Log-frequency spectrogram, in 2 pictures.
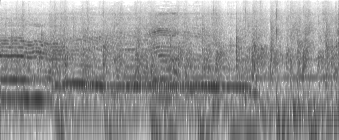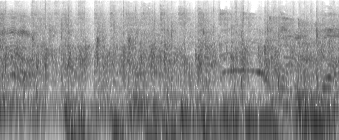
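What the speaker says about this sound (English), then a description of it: "listen to that nice cold night applause" A comedy club crowd at the Comedy Store claps steadily and loudly throughout, with cheers and whoops on top and a voice speaking over the applause.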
